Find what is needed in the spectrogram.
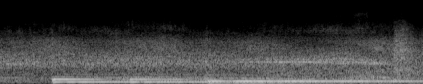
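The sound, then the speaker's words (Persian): Steady low engine drone from a car being driven, the hum shifting to a different pitch about two seconds in and carrying on evenly, with a faint whoosh near the end. “مالک داره به سمت شرکت رانندگی میکنه.”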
